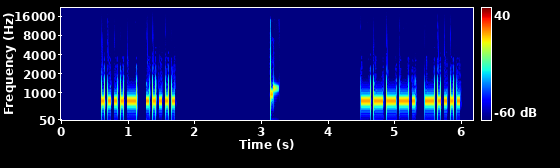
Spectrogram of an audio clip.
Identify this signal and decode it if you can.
Morse code, heard as a keyed tone, about 25 wpm, 700 Hz. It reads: 45 96
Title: Numbers - 2-Digit 25wpm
